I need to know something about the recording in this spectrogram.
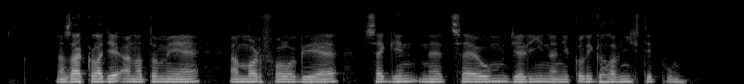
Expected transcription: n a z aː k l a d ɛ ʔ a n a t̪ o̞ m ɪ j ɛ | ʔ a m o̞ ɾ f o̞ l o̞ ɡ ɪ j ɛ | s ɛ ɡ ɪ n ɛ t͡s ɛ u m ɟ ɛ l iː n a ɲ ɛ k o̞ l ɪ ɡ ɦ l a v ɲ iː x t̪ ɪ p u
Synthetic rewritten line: n a z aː k l a ɟ ɛ ʔ a n a t̪ o̞ m ɪ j ɛ | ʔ a m o̞ ɾ f o̞ l o̞ ɡ ɪ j ɛ | s ɛ ɡ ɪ n ɛ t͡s ɛ u m ɟ ɛ l iː n a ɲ ɛ k o̞ l ɪ ɡ ɦ l a v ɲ iː x t̪ ɪ p uː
